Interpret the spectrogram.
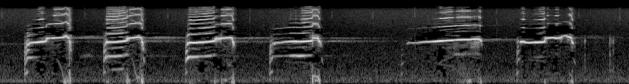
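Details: Bald eagles at a nest at Big Bear Lake on June 23, 2022, caught on a live nest camera as one eagle tackles its mate over a big fish; six high, piping whistled calls with stuttering edges, spaced about a second apart.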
